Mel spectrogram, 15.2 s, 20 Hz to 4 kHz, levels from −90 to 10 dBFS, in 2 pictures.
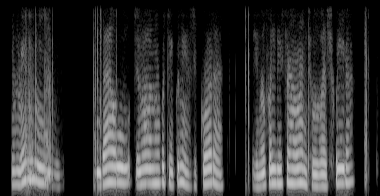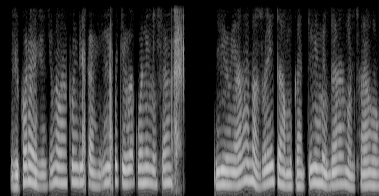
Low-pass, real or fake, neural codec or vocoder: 3.6 kHz; fake; codec, 44.1 kHz, 2.6 kbps, DAC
